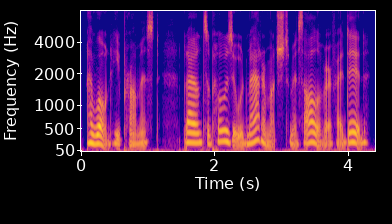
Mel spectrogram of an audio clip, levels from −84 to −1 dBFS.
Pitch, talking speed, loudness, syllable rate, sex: 205 Hz, 245 wpm, -19 LUFS, 6.5 syllables/s, female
